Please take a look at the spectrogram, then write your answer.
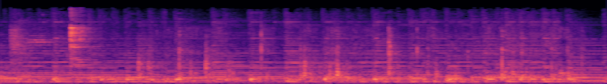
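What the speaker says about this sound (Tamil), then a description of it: "இது வீட்டு தயிர் போட்டு நம்ம நல்லா கலக்கி" A spoon clinks and scrapes against a bowl while semolina batter is stirred with salt and loose homemade curd for rava pakoda, giving an irregular run of close, light metallic taps with no talking.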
